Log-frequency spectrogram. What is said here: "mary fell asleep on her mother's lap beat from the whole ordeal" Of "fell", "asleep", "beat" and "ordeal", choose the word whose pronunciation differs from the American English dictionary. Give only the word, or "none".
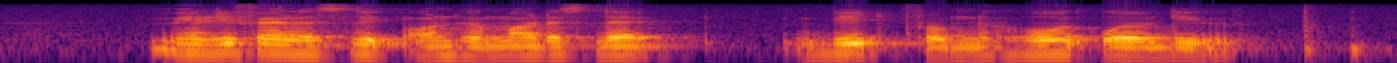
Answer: ordeal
